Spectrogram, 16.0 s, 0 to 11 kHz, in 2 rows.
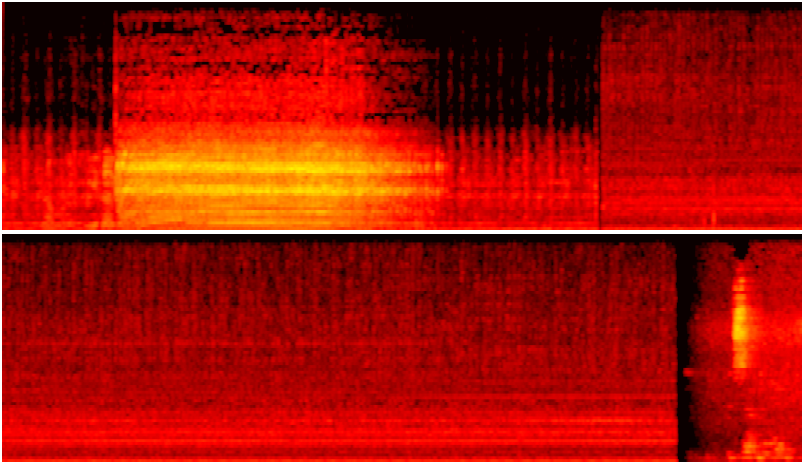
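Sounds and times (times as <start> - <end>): food chopper motor humming: 1.1 - 4.5, 6.0 - 14.8.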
